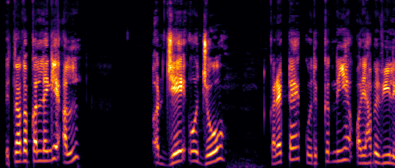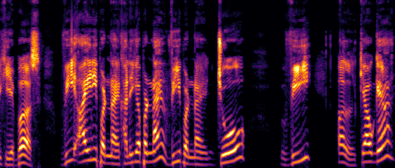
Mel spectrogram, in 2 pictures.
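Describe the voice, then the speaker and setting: A man's voice: high-pitched, dry recording, clean studio sound. Hindi-accented man drilling pronunciation. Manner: repetitive call-and-response drilling. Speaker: English teacher. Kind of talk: classroom lesson.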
